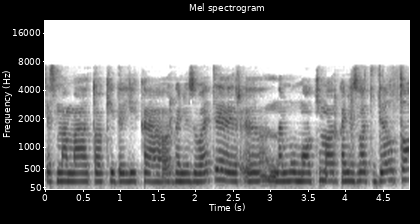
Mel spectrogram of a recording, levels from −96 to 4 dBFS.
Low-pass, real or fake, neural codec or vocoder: 7.2 kHz; real; none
